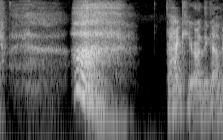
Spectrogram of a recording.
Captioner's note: sighing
